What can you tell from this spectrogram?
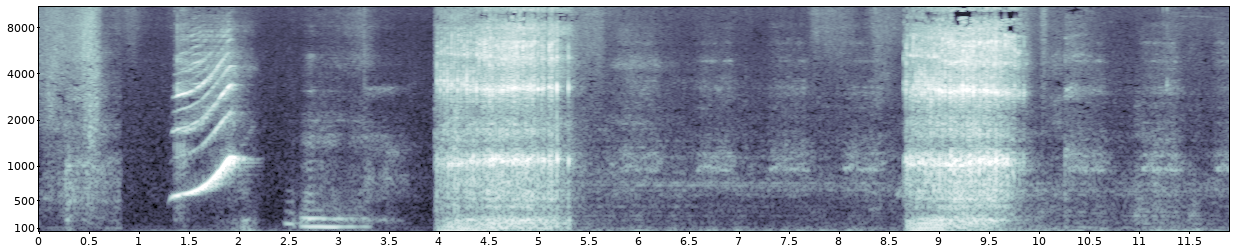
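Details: Simulated, acted comedy skit of a woman snoring in bed: two long, loud, rumbling snores a few seconds apart, with brief vocal sounds before them in a quiet room; snoring.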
